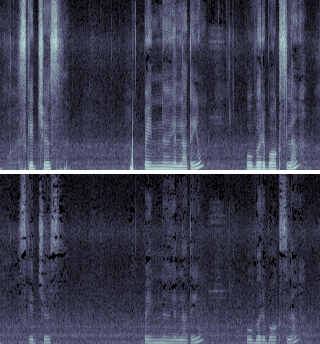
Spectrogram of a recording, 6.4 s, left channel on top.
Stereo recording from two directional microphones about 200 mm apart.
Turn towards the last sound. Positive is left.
turn(degrees=45)  # may be behind; listen again after turning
